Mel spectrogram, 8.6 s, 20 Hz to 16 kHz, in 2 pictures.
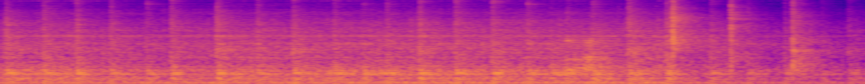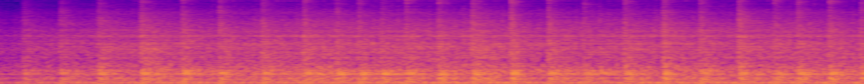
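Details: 1978 Yamaha DT175MX two-stroke, first start after full restoration with new crank bearings, seals, piston, rings and small-end bearing: crisp even ring-ding idle with a few blips, no knocks or rattles; healthy.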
